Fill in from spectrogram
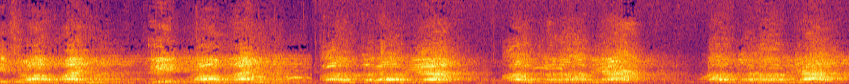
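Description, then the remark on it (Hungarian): A large crowd of marchers chants slogans in unison while marching and singing through the streets to the main square of Marosvásárhely, following an event at the Székely Martyrs monument. Loud, rhythmic bursts of massed voices repeat in short phrases with brief pauses between each one. “A Székely Vértanúk emlékművénél tartott rendezvényt követően a résztvevők az utcán vonulva, énekelve és jelszavakat skandálva Marosvásárhely főteréig kísérték azt a küldöttséget, amely a kiáltványt átadta a Maros megyei prefektúra képviselőjének.”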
